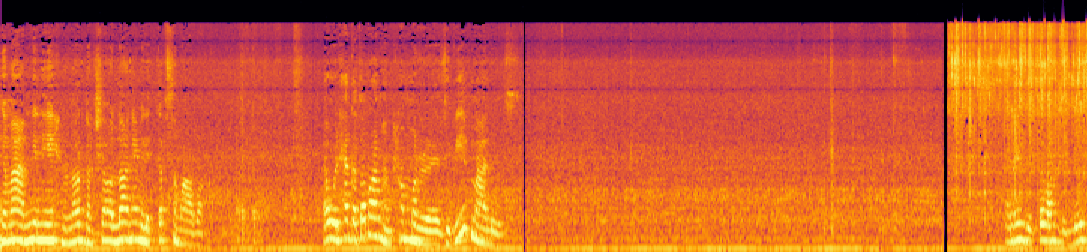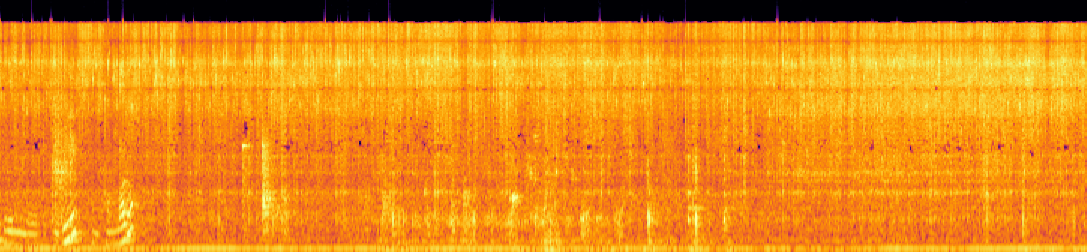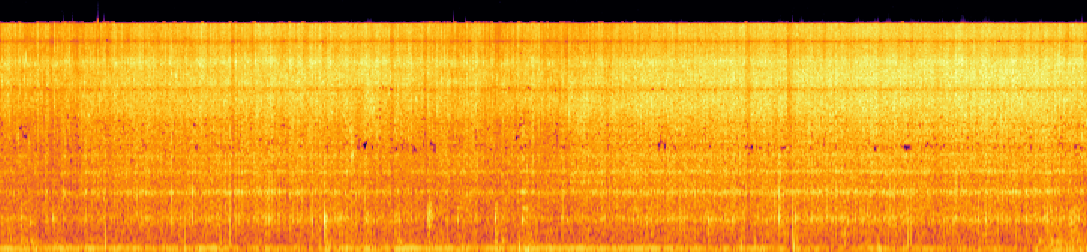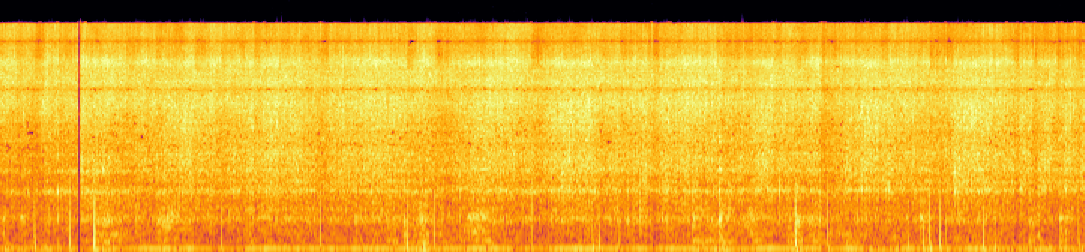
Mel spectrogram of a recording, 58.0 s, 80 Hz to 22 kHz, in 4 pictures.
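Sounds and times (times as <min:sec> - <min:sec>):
food sizzling in oil: 0:12.6 - 0:57.9.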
